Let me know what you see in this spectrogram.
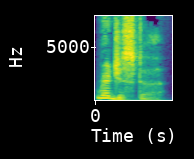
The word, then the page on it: register: British English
